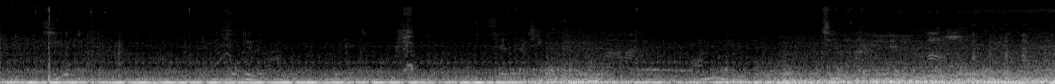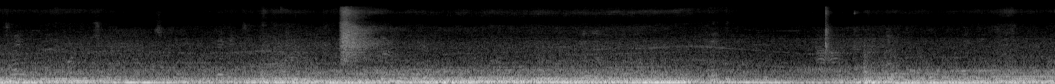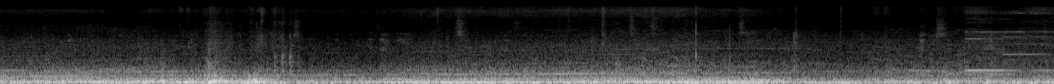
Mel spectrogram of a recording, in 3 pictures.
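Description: Cabin sound of a city bus on the move: a steady low engine drone and road rumble throughout. A sharp knock comes about 14 seconds in, and a faint whine rises slowly in pitch over the last ten seconds.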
